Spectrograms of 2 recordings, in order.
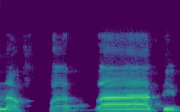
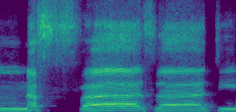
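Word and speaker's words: النفّاثات: Ya, sa bukan za ya, tapi sa. Coba. Wa min syarrin naffadzati fil uqad. Baik, barakallahu fiik. Ya, banyak latihan ya. Ya, seperti ini. Ya, bacanya wa min syarrin naffasati fil uqad.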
